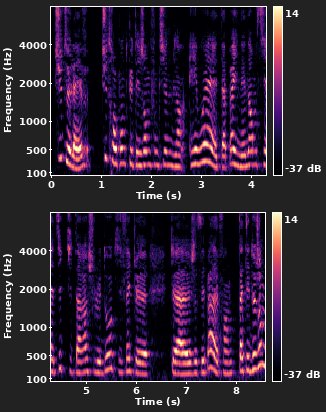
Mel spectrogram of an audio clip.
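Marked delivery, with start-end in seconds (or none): none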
